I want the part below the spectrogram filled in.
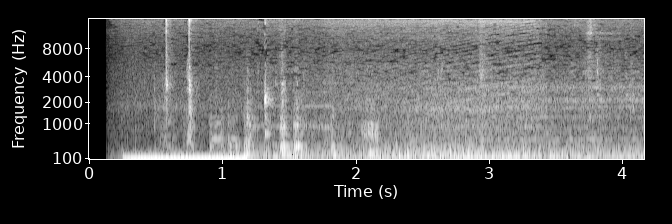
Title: RTX2070 - Fan Rattling Noises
